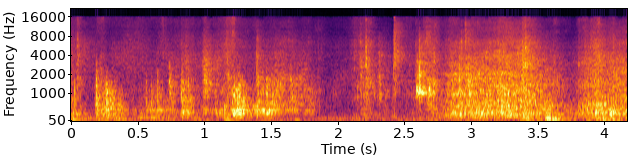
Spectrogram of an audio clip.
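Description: Wooden chest of drawers being shifted and turned round on the floor: irregular scraping with a few knocks.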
